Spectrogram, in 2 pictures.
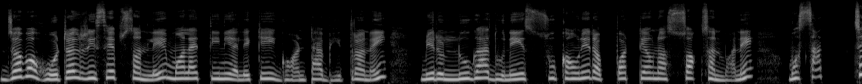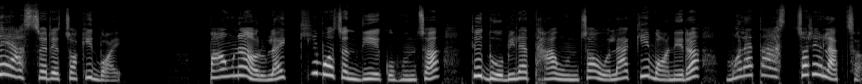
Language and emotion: Nepali, surprised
